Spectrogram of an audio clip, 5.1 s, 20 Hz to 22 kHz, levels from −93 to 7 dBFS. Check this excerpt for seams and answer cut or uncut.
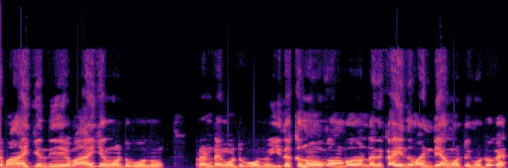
uncut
